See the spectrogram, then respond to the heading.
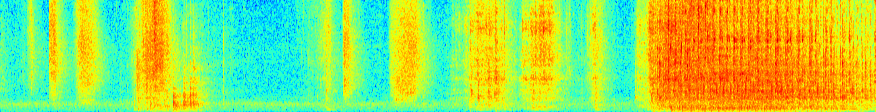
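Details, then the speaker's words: Old eBay-bought generator after fixing a plug wire arcing to a screw, with gas poured in: several rope pulls, then it catches and roars roughly for a couple of seconds before dying. It fires briefly then dies. "Hey, that ran. I think. Yeah, let me put some more gas in it and see if it does it again."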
